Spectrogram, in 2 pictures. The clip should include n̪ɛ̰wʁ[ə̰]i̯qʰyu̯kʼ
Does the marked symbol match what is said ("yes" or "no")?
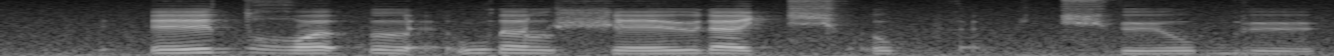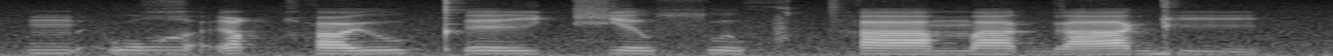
no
